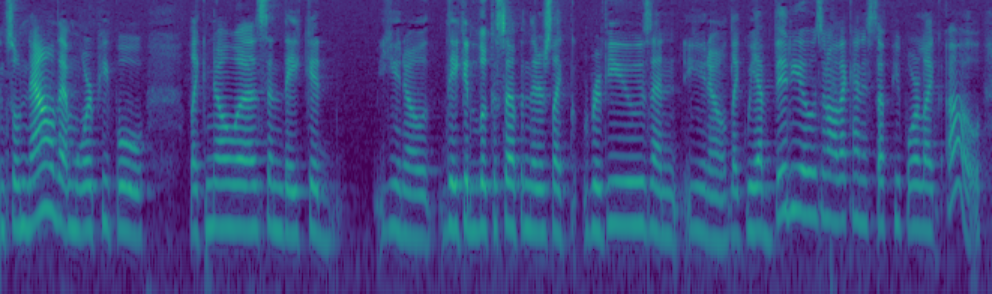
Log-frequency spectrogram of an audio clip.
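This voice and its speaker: Speaking with a Spanish accent, a woman keeps a moderate pace and fairly even intonation. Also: medium pitch for a woman. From Los Angeles, San Fernando Valley. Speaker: seamstress and business owner. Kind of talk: casual interview. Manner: casual, filler-heavy.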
